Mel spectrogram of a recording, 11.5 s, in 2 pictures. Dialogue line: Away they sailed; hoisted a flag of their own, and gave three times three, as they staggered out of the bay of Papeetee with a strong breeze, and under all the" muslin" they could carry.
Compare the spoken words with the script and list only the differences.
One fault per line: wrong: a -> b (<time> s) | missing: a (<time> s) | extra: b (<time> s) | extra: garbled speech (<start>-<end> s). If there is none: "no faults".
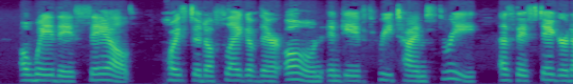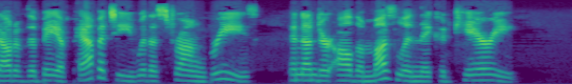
no faults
